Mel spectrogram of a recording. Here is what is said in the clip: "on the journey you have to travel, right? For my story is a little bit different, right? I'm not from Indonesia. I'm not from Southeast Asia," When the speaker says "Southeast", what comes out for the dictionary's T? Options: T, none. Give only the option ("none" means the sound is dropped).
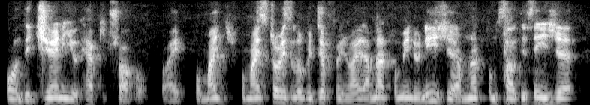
none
